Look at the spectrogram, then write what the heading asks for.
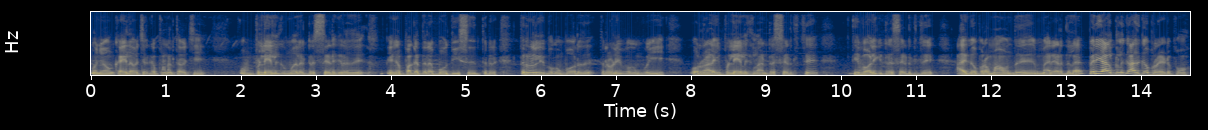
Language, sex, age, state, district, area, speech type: Tamil, male, 45-60, Tamil Nadu, Thoothukudi, rural, spontaneous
